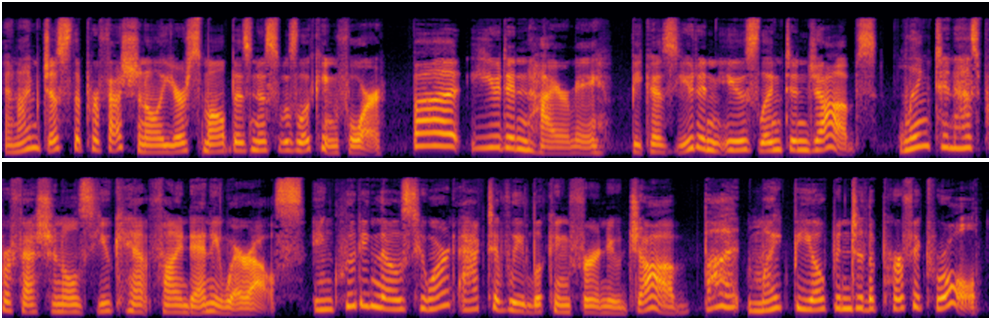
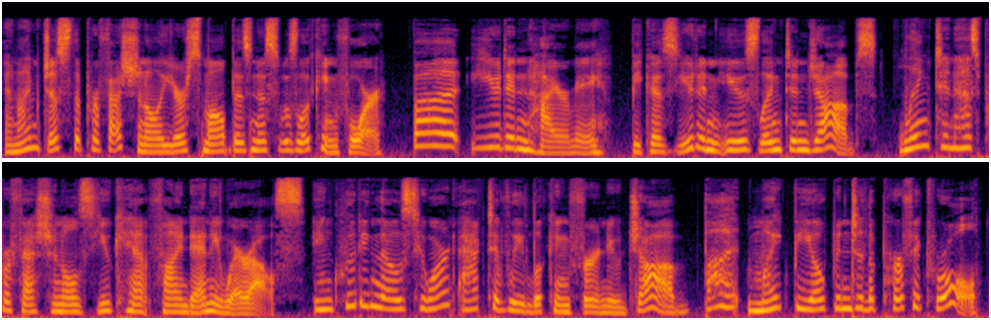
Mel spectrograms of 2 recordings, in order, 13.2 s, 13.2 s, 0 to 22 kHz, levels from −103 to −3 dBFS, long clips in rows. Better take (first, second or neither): second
